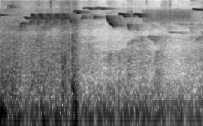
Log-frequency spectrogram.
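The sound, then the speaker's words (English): Bright birdsong fills an outdoor scene in early spring, with several high, quick chirping phrases and trills repeating over a soft background of wind and rustling, fairly clear. “Amazing bird song.”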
